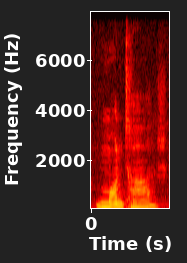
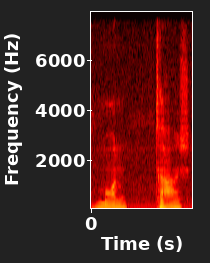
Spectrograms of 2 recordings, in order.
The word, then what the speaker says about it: montage: I might do a montage. How's that? How's that for this time of night, or for you guys this time of morning? Montage. It actually has 2 syllables. Montage.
